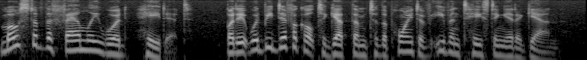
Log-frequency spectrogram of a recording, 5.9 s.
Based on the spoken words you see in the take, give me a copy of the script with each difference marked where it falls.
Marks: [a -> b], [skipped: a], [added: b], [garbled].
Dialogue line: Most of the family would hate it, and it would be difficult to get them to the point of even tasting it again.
Most of the family would hate it, [and -> but] it would be difficult to get them to the point of even tasting it again.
